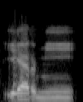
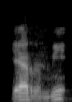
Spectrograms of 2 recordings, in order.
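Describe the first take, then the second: First: The final vowel is held long. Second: The final vowel is cut short.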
